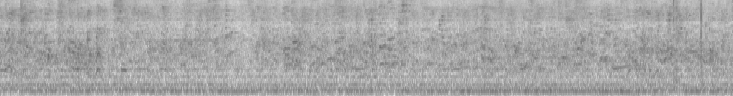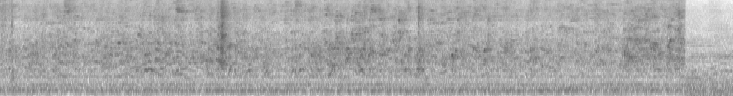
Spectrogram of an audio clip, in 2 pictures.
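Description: Café background noise: a steady din of indistinct voices and clatter under a low hum, with one sharp click about nine and a half seconds in.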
